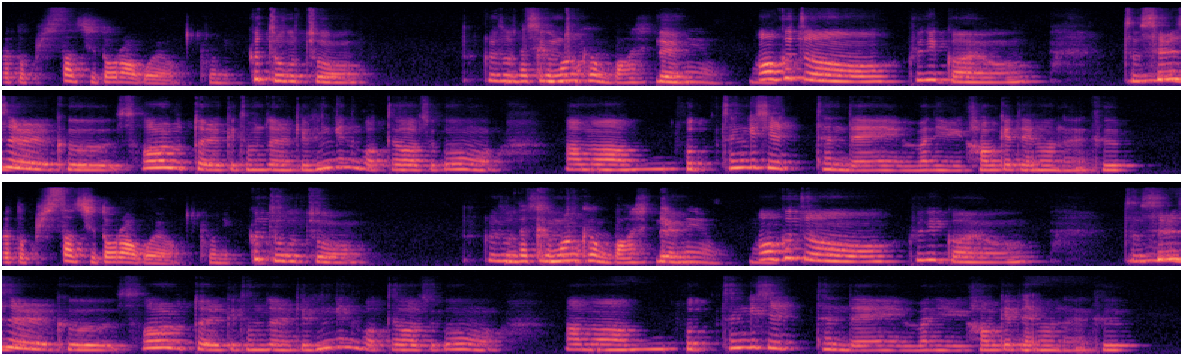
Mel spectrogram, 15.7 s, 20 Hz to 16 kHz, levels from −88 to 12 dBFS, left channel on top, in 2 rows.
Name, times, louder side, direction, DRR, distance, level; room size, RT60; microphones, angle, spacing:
voice 1, 0.0-1.5 3.3-5.1 7.5-7.9 11.8-12.4 14.7-14.8, right 3 dB, 90° right, 11 dB, 1.1 m, -21 dB
voice 2, 1.6-2.4 3.2-3.9 4.4-4.6 5.0-6.9 7.5-11.1 11.6-12.1 12.4-15.3, left 1 dB, 45° left, 4 dB, 2.0 m, -19 dB
12.0 x 11.0 x 2.4 m, 0.27 s
head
